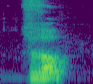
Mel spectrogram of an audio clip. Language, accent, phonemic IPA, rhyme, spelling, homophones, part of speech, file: French, Canada, /vo/, -o, vaut, vaux / veau / veaux, verb, LL-Q150 (fra)-vaut.wav
- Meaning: third-person singular present indicative of valoir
